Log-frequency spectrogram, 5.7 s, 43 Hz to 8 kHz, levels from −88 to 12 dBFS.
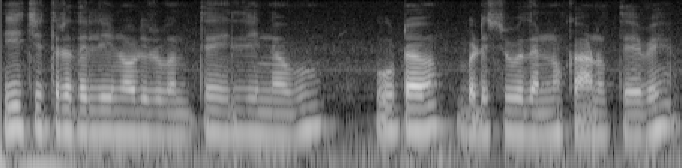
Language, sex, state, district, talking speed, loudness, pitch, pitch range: Kannada, male, Karnataka, Koppal, 85 wpm, -19 LUFS, 130 Hz, 125-140 Hz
